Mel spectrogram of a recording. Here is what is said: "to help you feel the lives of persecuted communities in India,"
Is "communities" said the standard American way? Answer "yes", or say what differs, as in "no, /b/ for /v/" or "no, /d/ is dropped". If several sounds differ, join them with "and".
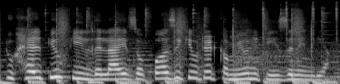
yes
